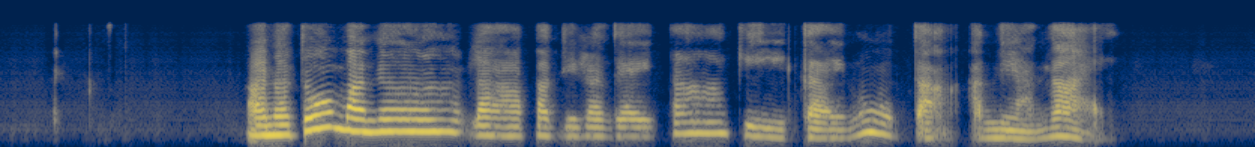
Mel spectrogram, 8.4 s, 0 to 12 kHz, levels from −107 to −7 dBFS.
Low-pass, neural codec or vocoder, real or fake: 7.2 kHz; codec, 16 kHz, 2 kbps, FreqCodec, smaller model; fake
